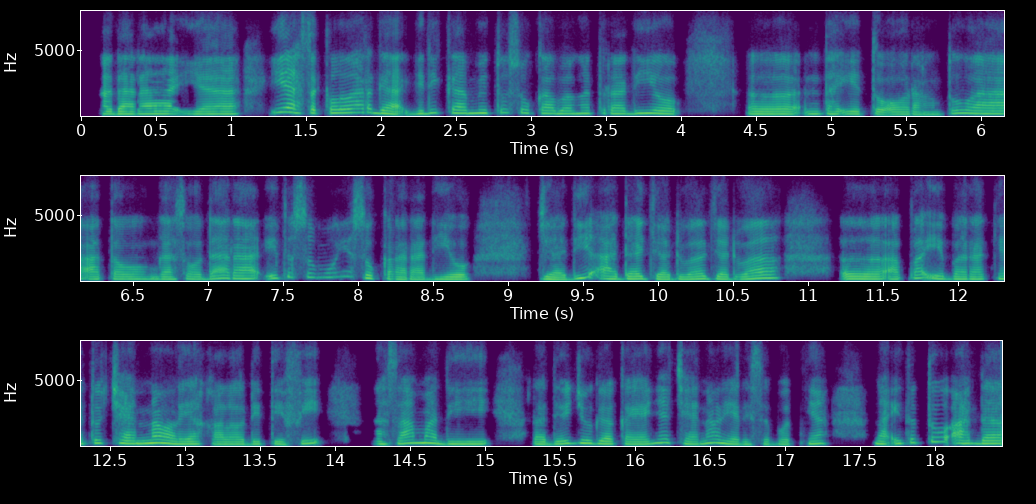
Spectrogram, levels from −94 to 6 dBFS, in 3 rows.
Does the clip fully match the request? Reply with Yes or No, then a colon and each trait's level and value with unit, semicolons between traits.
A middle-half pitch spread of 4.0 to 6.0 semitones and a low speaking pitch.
No: average, 4.3 semitones; high, 195 Hz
